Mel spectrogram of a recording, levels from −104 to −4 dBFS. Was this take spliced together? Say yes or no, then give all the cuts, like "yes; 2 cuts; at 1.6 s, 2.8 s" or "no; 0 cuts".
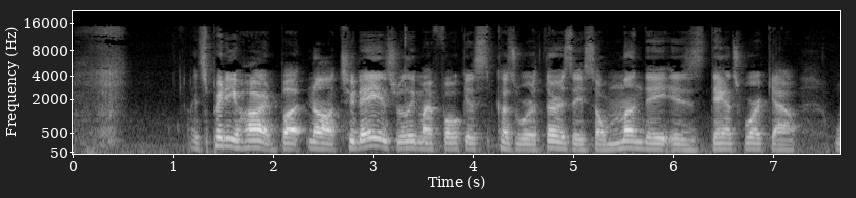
no; 0 cuts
